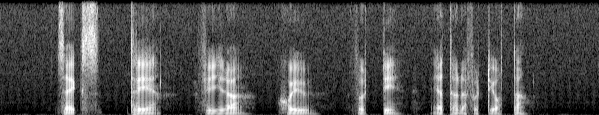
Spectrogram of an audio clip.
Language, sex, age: Swedish, male, 50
